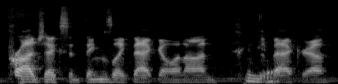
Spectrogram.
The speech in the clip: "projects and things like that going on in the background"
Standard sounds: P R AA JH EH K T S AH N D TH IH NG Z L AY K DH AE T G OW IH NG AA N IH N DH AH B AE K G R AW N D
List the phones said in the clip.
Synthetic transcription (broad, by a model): P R AA JH EH K T S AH N TH IH NG Z L AY K DH AE T G OW IH NG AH N IH N DH AH B AE K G R AW N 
